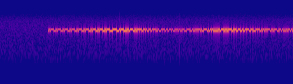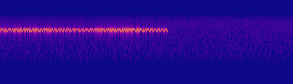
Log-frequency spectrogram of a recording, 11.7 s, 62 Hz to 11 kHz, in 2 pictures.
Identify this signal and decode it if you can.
NAVTEX (SITOR-B), 100 baud, 170 Hz shift, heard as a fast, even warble, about 1700 Hz centre, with fading. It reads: ZCZC OE24 NAV WARNING 96. BUOY IN PSN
